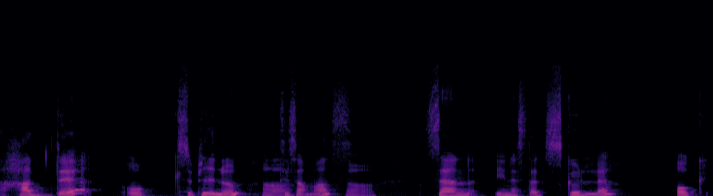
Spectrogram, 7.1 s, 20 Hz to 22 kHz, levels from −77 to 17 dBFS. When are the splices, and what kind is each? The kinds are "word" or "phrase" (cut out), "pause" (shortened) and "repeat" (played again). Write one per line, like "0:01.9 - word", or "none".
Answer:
0:01.8 - word
0:04.9 - word
0:05.4 - word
